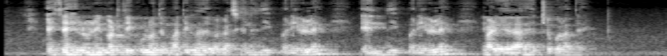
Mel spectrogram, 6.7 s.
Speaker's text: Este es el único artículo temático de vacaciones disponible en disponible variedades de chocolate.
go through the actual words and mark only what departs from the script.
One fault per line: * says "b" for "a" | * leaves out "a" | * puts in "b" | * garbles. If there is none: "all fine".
all fine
